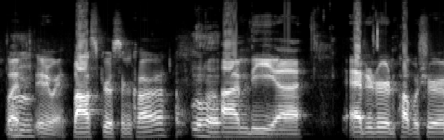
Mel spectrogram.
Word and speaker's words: Bhaskar Sunkara: turned at it and can't pronounce the proper Hindi version of my name which is like a like aspirated H but anyway Bhaskar Sankara I'm the editor and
